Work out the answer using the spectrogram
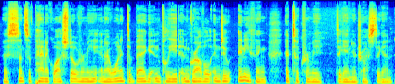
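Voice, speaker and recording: In an intimate, scripted ASMR boyfriend roleplay, a man plays a regretful, tender ex-boyfriend who is now the listener's office boss. His deep voice is husky and gravelly. He sounds pained and earnest, speaking softly and hesitantly as if confessing.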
